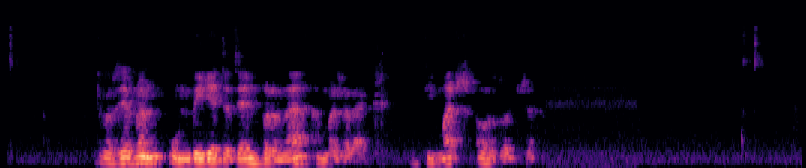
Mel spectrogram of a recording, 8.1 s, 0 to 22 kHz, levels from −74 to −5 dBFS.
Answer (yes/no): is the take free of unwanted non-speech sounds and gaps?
yes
